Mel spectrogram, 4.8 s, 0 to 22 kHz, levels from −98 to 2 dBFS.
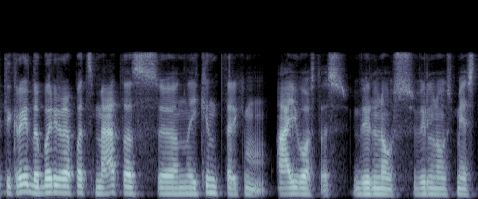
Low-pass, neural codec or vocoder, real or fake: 7.2 kHz; none; real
